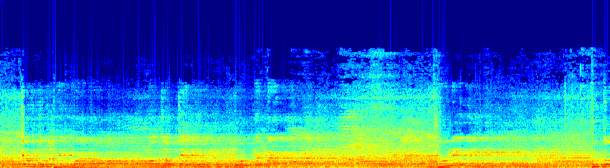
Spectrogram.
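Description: A young man speaks steadily into a microphone, heard through loudspeakers.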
